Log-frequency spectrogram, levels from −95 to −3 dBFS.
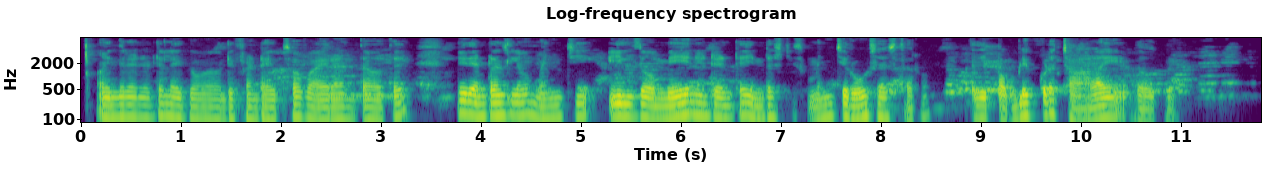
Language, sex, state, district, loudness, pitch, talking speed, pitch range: Telugu, male, Karnataka, Bellary, -20 LUFS, 110 Hz, 105 wpm, 100-120 Hz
